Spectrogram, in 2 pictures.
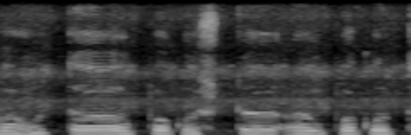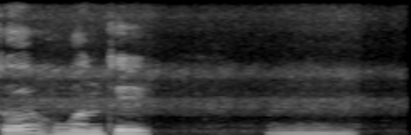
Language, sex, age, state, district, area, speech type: Odia, male, 18-30, Odisha, Ganjam, urban, spontaneous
